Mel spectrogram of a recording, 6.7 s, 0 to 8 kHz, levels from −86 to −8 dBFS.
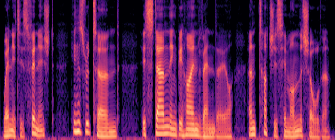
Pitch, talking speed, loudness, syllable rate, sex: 105 Hz, 150 wpm, -21 LUFS, 4.8 syllables/s, male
